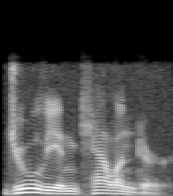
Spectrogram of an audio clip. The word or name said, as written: Julian calendar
